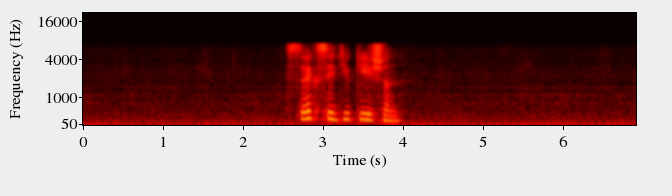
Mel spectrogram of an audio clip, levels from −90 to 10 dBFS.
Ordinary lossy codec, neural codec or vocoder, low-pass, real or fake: AAC, 32 kbps; codec, 16 kHz, 0.3 kbps, FocalCodec; 7.2 kHz; fake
